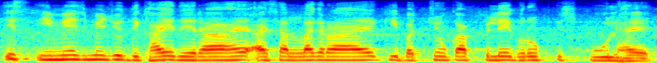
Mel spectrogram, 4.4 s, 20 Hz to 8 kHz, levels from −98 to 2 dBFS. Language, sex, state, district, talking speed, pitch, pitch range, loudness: Hindi, male, Uttar Pradesh, Lalitpur, 245 wpm, 170 Hz, 165-180 Hz, -13 LUFS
